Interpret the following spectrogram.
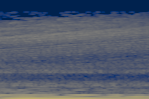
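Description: Slow instrumental music with long held notes over a steady bass.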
